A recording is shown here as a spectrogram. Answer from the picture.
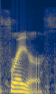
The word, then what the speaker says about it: Freyer: F-R-E-Y-E-R. – Yeah, but it's pronounced like, you know, as what? If it was F-R-A-Y-E-R. – Right. I've always thought of it as like Friar Tuck. – Right. – But it's not.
